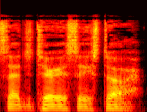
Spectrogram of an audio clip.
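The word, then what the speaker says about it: Sagittarius A*: The Milky Way's central black hole, called Sagittarius Asterisk, pronounced Sagittarius A star, has a mass approximately 4 million times that of our sun, all compressed into a region smaller than Mercury's orbit.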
